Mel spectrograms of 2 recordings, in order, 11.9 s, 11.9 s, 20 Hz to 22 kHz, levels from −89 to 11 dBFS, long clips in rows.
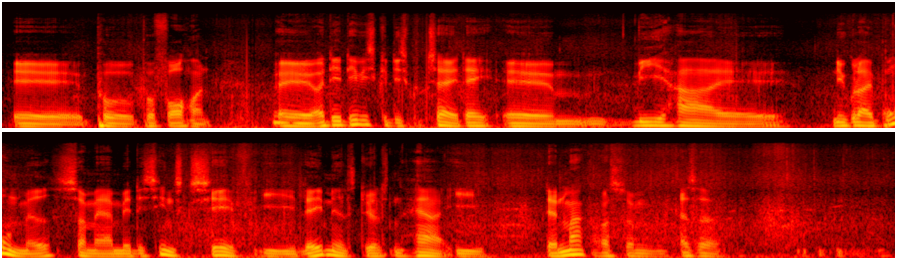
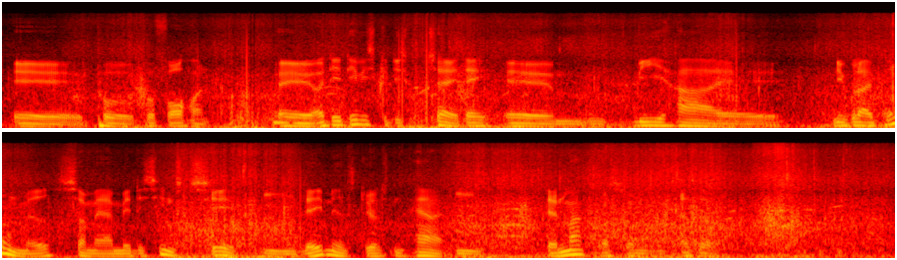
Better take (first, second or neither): first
